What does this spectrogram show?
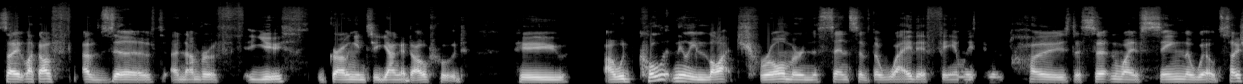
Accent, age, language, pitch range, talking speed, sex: Australian, 20-39, English, 115-125 Hz, 185 wpm, male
